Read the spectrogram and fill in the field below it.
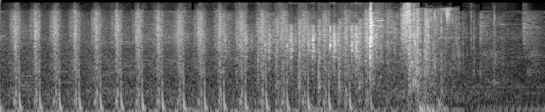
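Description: A rapid burst of automatic weapon fire in Apex Legends, about twenty evenly spaced shots in a steady rhythm, loud and close, ending abruptly with a short mechanical clatter.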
